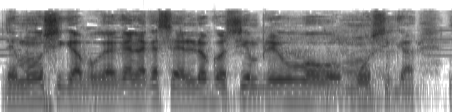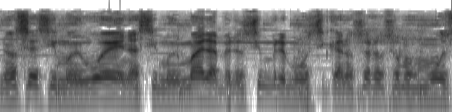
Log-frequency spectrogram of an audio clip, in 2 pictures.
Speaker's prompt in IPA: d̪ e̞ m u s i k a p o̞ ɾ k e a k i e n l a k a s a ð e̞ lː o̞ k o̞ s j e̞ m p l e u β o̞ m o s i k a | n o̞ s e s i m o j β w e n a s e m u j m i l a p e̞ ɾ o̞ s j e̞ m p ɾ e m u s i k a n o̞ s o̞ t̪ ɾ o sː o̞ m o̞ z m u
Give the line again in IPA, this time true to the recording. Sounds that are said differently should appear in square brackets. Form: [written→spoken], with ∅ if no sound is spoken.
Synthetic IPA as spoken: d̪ e̞ m u s i k a p o̞ ɾ k e a k [i→a] e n l a k a s a ð e̞ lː o̞ k o̞ s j e̞ m p [l→ɾ] e u β o̞ m [o→u] s i k a | n o̞ s e s i m [o→u] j β w e n a s [e→i] m u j m [i→a] l a p e̞ ɾ o̞ s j e̞ m p ɾ e m u s i k a n o̞ s o̞ t̪ ɾ o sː o̞ m o̞ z m u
